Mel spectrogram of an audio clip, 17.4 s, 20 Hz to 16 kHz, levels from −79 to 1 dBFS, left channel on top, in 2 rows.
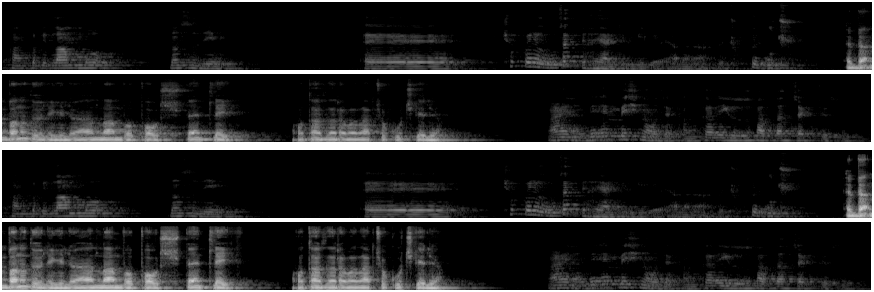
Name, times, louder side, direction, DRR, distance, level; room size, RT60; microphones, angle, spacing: voice 1, 0.1-1.1 1.7-2.2 3.6-4.6 5.0-7.9 14.2-17.2, left 1 dB, 15° left, 1.5 m, -51 dB
voice 2, 8.4-11.1 11.6-13.2, right 5 dB, 45° right, 0.3 m, -26 dB
11.0 x 5.5 x 8.6 m
head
